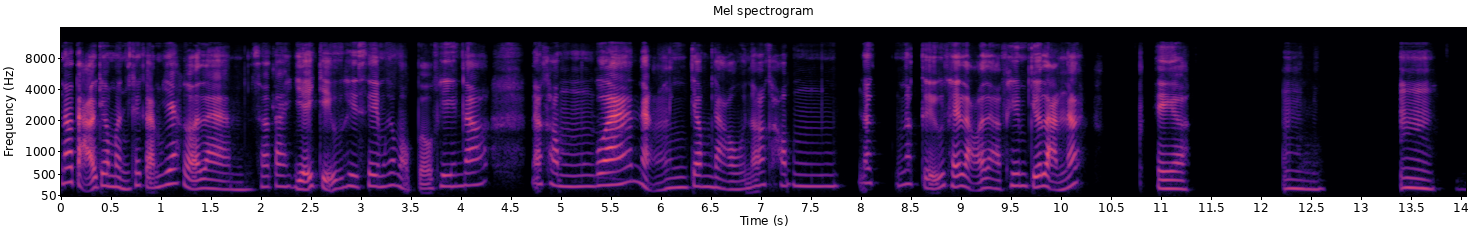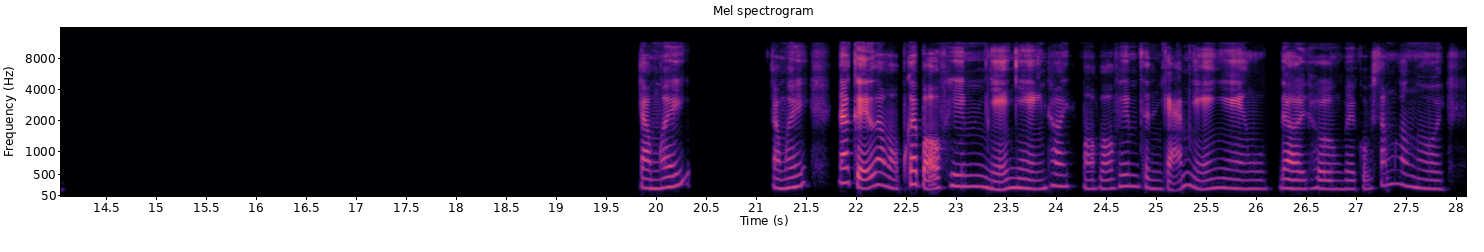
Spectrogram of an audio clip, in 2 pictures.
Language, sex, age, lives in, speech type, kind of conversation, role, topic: Vietnamese, female, 30-34, United States, conversation, unstructured, none, Điều gì khiến một bộ phim trở thành kinh điển trong lòng bạn?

